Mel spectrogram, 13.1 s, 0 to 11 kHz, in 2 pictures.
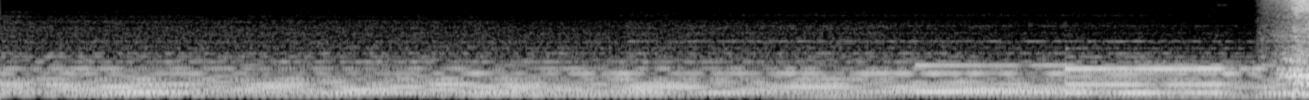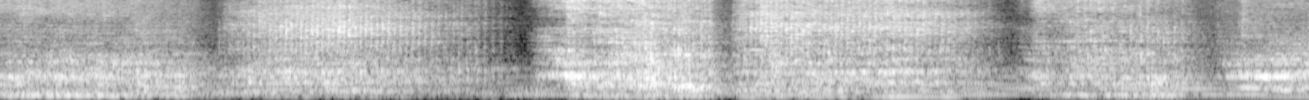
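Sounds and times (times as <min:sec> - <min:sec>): soft background music: 0:00.0 - 0:13.0
animal roaring: 0:06.4 - 0:13.0.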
